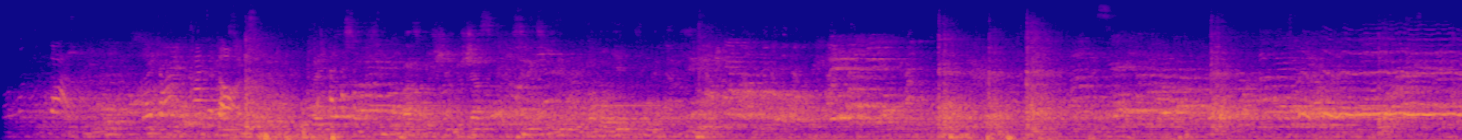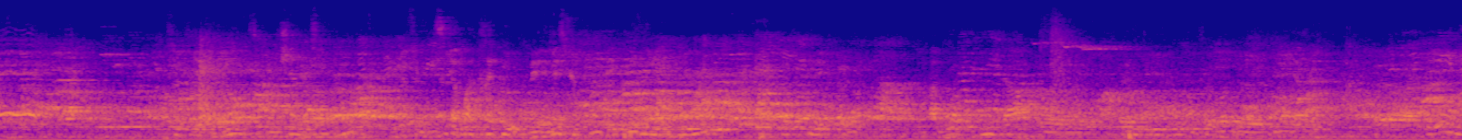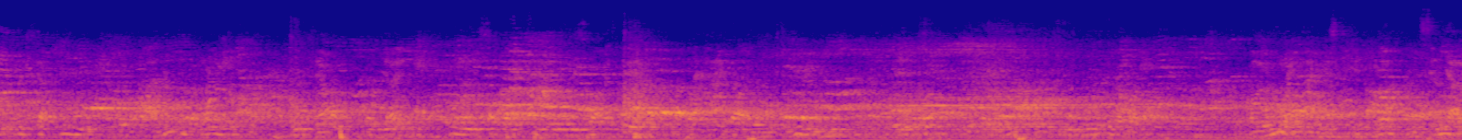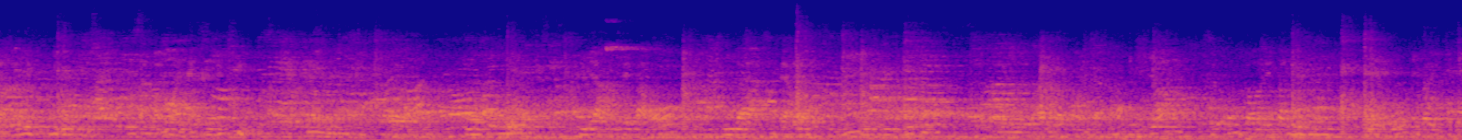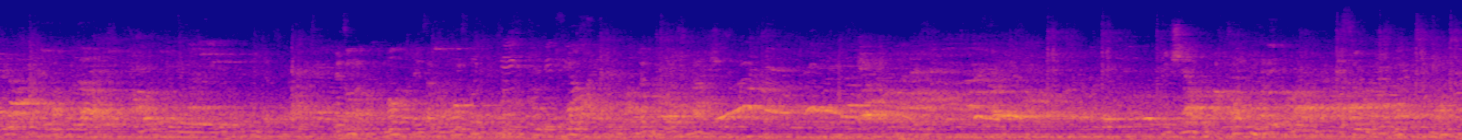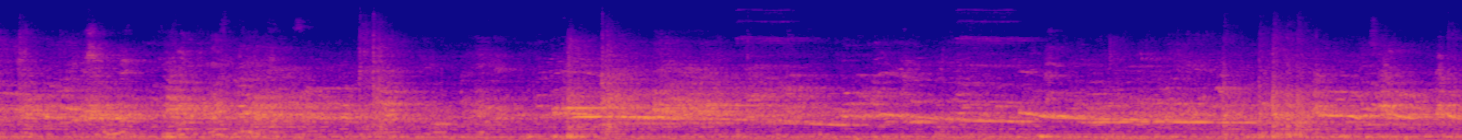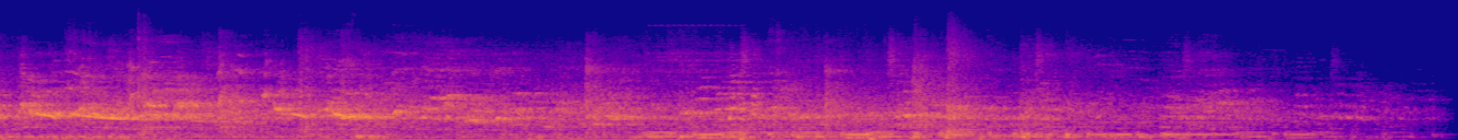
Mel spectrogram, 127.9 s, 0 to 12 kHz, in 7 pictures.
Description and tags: musee de la civilisation quebec 09.05.17 004
09.05.2017: Musee de la civilisation in Quebec in Canada. Sounds of exhibition - general ambiance.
